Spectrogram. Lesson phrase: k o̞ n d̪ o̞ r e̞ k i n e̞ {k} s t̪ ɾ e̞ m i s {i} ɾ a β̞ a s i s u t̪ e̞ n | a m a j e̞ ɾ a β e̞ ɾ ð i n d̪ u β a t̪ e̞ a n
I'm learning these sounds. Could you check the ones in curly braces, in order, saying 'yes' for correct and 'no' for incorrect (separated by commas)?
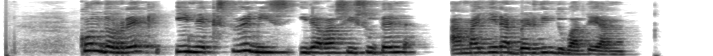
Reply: yes, yes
